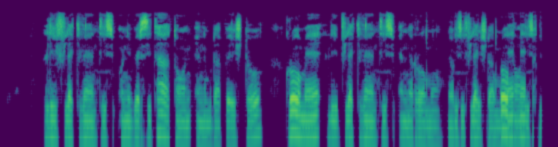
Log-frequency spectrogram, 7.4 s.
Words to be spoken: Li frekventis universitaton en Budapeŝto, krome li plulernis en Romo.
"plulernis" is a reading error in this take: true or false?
true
